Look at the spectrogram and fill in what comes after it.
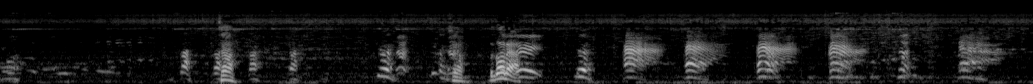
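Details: Sheep brought to a shallow spot in a canal to be bathed because they got dirty; a run of quavering bleats repeats roughly every half to one second, overlapping with sharp shouts from people herding them.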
